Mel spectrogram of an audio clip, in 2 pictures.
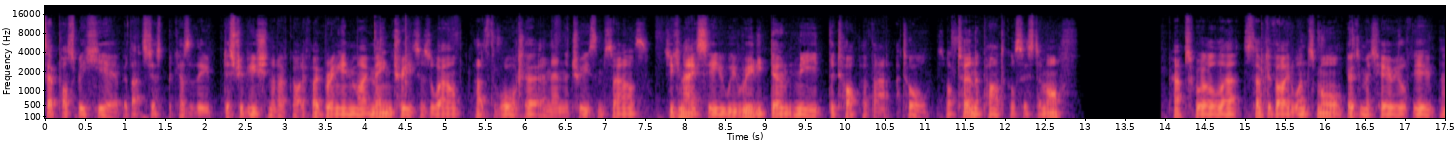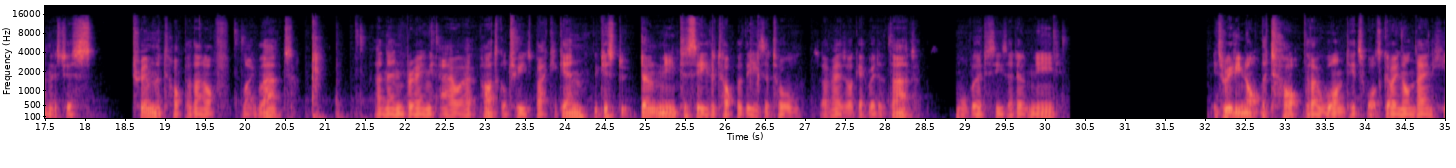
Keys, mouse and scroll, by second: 4.1 shift+click, 5.6 shift+click, 11.3 click, 13.4 right click, 13.7 Tab, 14.9 a, 15.2 w, 15.9 click, 19.8 right click, 20.8 x, 21.4 click, 22.3 right click, 23.3 click, 24.2 Tab, 25.9 a, 26.4 a, 27.0 click, 30.1 click.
